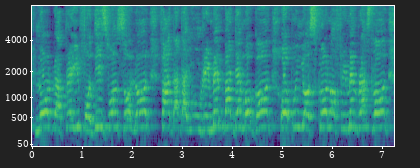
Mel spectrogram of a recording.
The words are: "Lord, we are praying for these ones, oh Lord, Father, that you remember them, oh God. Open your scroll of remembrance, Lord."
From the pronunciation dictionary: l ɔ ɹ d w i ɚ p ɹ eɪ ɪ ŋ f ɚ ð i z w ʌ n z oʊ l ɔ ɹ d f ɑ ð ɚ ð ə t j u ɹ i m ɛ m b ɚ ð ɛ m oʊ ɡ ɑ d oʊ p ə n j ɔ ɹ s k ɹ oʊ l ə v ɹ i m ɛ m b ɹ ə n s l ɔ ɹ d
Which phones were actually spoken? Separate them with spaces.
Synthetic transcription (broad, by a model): l ɔ d w i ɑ p ɹ eɪ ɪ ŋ f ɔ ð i s w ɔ n s oʊ l ɔ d f ɑ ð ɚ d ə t j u ɹ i m ɛ m b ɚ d ɛ m oʊ ɡ ɑ d oʊ p ə n j ɔ s k ɹ oʊ l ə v ɹ i m ɛ m b ɹ ə n s l ɔ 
